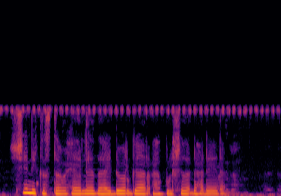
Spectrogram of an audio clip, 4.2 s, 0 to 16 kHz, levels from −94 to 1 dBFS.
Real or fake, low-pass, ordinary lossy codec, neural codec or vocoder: real; 7.2 kHz; none; none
